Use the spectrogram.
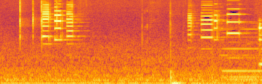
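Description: A phone rings with a ringtone set off by a Tile tracker: a sequence of bright, melodic electronic tones in short bursts with pauses between them, moderately close, with no talking.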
